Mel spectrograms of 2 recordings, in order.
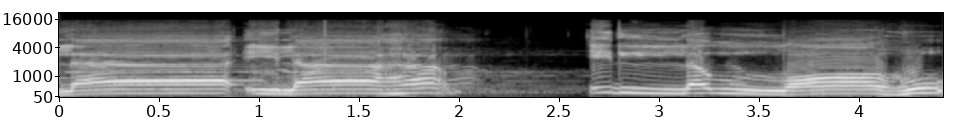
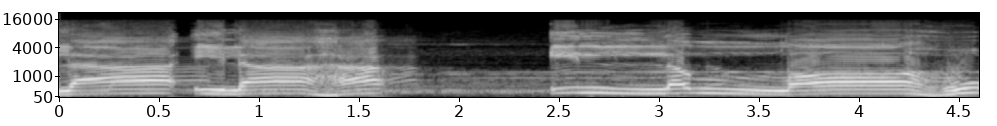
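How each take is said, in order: Both takes have the same delivery.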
